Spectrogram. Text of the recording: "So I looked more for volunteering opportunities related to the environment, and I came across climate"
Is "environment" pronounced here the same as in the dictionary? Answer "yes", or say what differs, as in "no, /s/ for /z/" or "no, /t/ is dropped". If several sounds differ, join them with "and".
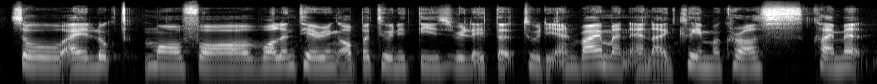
no, /ɹ/ is dropped and /n/ is dropped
